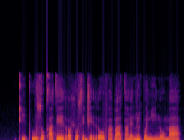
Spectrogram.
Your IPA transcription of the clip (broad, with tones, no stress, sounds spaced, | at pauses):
kʼ i˨ pʰ u˨˦ z o˨ kʼ a˨ t eː˦ r ɔ˨ ʃ o˦ s ɪ˦ d͡ʒ e˦ r oː˦˨ f ã˨ ɓ aː˨ t ã˨ ɾ ɛ˦ n ĩ˦ kʷ a˨ ɲ iː˨ n oː˨ m a˦˨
